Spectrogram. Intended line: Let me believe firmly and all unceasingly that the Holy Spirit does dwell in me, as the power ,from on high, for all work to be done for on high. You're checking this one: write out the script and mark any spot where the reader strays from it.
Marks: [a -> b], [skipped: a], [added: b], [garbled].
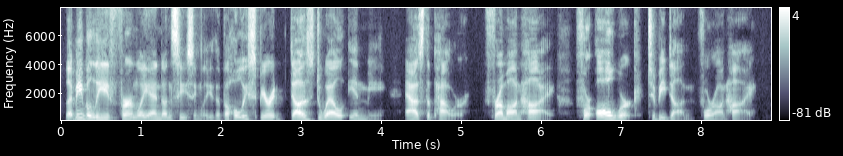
Let me believe firmly and [skipped: all] unceasingly that the Holy Spirit does dwell in me, as the power ,from on high, for all work to be done for on high.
